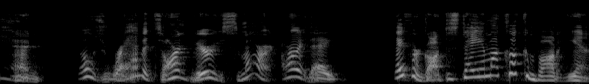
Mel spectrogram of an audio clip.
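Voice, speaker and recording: A woman puts on a high-pitched character voice at a moderate pace. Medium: read story.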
